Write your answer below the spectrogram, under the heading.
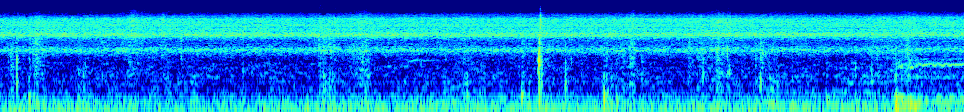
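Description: Faint, steady chorus of insects, crickets or cicadas, a high constant hiss, with one sharp click about five seconds in.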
